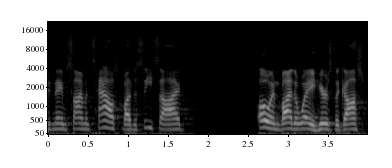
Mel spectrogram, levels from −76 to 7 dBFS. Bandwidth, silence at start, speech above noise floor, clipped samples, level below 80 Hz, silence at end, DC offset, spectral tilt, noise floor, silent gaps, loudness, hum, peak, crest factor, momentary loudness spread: 16 kHz; 0 s; 47 dB; under 0.1%; -64 dBFS; 0.05 s; under 0.1%; -5 dB/octave; -80 dBFS; none; -34 LUFS; none; -16 dBFS; 18 dB; 9 LU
